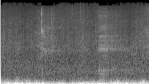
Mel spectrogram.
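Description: Wind gusts through fig tree leaves, heard from right underneath one of the trees, surrounded by old stone dry walls; a steady low rumbling roar with faint, soft rustling rising briefly over it. No one speaks.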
